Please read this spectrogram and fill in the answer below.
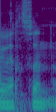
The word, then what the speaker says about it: Bergson: No sé cómo se pronunciará, tú que eres más francés. ¿Cómo se pronuncia? Henri Bergson, ¿sería? – Ya, ¿Henri Bergson? – Sí, ya, Bergson. Ah, sí. No sé, yo le digo Bergson.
